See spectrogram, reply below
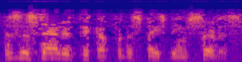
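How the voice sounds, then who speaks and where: An actor playing a calm, seasoned starship captain who speaks in a measured, authoritative way, in a 1950s radio drama. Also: male voice, fairly high pitch, natural voice. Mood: explaining. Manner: measured, authoritative, explaining patiently. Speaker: ship captain. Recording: hissy narrow 1950s radio broadcast.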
